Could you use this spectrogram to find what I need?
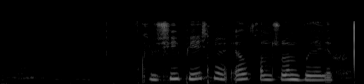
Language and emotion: Russian, neutral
